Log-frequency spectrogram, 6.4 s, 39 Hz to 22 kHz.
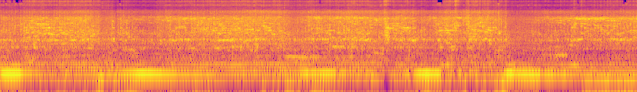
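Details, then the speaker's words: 1973 Plymouth Fury III with 360 V8 just installed after car sat engine-less 7 years: lumpy uneven running with irregular surges and spitting; carb issues or timing suspected. "she took off, but boy, she's sure spitting and sputtering. Really wondering if I've got carburetor issues."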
